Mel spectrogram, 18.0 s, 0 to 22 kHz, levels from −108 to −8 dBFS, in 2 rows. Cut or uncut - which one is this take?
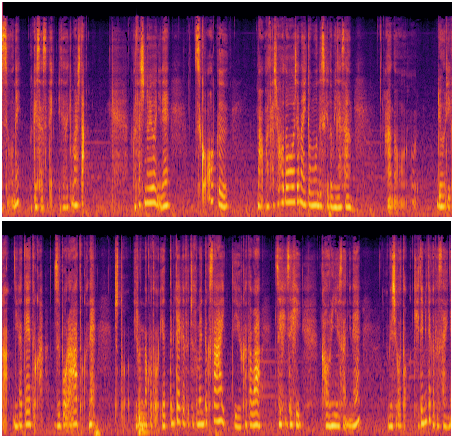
cut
